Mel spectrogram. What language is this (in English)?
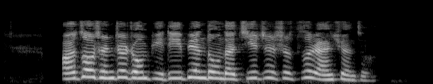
Chinese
